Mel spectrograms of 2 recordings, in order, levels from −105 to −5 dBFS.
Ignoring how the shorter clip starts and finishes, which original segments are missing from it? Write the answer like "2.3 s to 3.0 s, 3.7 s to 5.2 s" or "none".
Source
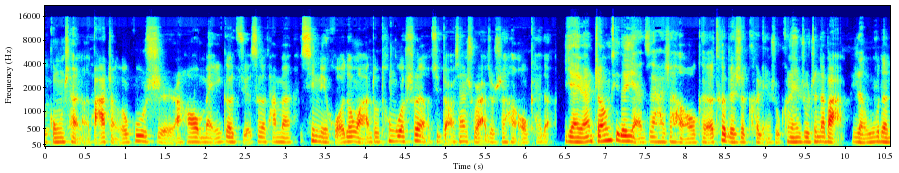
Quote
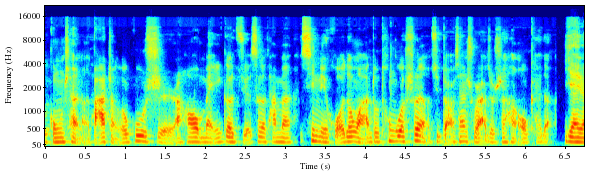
none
